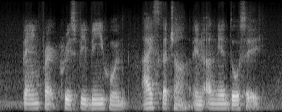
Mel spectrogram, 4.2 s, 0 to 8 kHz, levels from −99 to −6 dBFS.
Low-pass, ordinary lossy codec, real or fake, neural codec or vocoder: none; none; fake; codec, 16 kHz, 1 kbps, X-Codec, HuBERT features, trained on LibriSpeech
